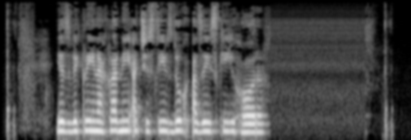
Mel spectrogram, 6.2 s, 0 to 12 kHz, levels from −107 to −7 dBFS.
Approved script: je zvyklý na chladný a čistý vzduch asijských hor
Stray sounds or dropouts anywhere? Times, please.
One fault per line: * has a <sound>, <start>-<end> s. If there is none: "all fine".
all fine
